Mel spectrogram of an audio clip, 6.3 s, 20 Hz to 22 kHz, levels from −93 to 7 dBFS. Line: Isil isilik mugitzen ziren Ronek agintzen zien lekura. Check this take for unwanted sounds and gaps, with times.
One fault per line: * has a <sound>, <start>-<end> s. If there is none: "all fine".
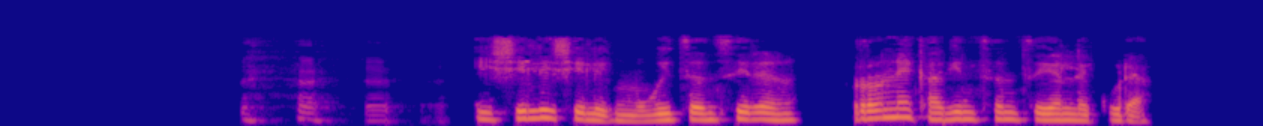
* has a laugh, 1.2-2.3 s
